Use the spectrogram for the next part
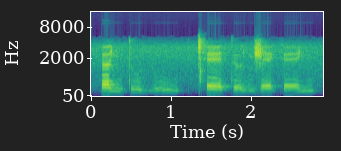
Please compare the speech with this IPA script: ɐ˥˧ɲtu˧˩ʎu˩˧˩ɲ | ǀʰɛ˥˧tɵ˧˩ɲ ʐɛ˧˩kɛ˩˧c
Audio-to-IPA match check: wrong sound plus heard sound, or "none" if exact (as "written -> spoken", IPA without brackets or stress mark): c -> ɲ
